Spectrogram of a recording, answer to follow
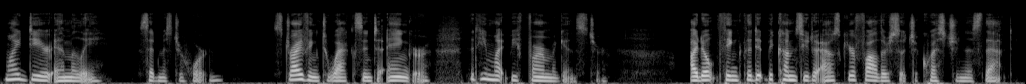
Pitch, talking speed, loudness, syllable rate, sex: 180 Hz, 200 wpm, -21 LUFS, 5.5 syllables/s, female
